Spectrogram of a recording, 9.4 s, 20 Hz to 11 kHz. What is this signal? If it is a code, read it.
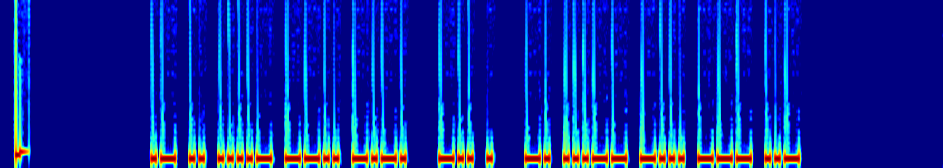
Morse code, heard as a keyed tone, about 25 wpm, 700 Hz. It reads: AI4ZC DE N3BOU
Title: USA Callsign DE Callsign - 5 Characters - 25wpm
